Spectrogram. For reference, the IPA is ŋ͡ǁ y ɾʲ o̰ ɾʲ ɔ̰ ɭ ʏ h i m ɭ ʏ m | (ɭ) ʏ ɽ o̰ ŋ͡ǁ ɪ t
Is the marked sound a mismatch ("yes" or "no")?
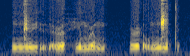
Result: no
